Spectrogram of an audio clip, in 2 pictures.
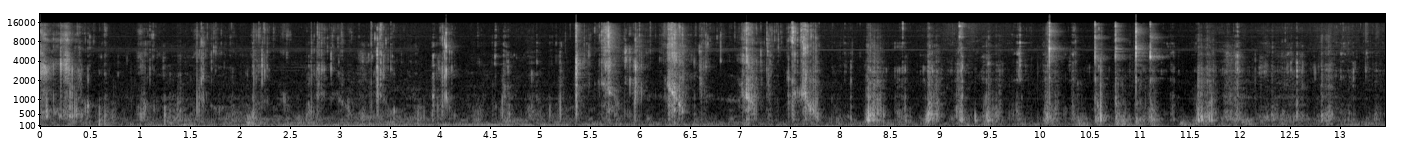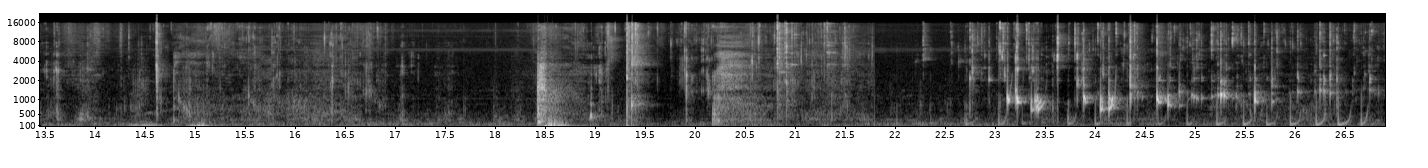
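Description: Close-miked eating sounds: wet chewing and smacking of a mouthful of makki ki roti with sarson ka saag, full of small clicks. There are two loud thumps, about 15 and 18.5 seconds in. Near the end a drink is poured into a glass.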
